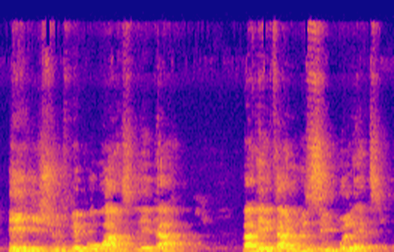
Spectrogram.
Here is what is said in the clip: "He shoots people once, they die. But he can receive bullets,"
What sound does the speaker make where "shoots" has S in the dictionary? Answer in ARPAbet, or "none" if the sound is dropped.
none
